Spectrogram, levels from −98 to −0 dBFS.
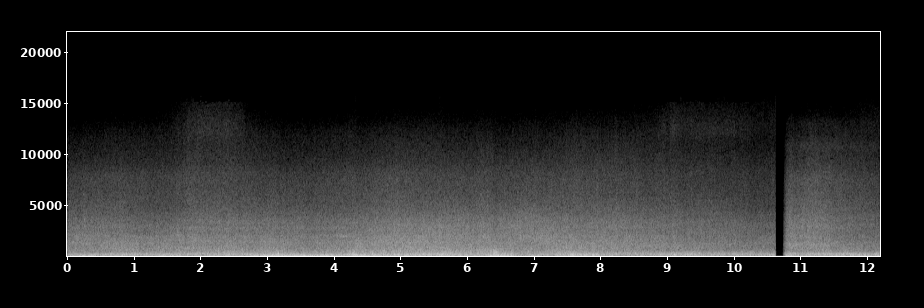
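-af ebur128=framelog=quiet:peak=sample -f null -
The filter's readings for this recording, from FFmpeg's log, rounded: Integrated loudness:
  I:         -29.5 LUFS
  Threshold: -39.5 LUFS
Loudness range:
  LRA:         4.5 LU
  Threshold: -49.1 LUFS
  LRA low:   -32.0 LUFS
  LRA high:  -27.5 LUFS
Sample peak:
  Peak:      -12.6 dBFS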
